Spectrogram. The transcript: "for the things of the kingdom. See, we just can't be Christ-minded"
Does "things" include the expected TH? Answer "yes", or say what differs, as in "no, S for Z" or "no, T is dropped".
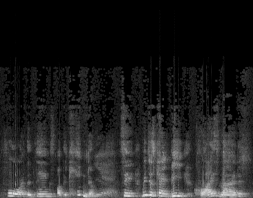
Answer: yes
